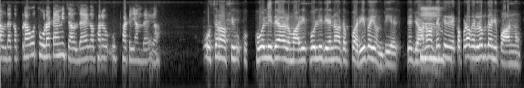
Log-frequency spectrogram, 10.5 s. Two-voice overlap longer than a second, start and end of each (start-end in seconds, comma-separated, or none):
none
